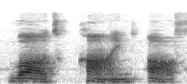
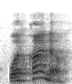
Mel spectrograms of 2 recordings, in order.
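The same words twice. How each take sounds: First: The words are said separately. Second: The words run together smoothly. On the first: The speaker calls it wrong. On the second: The speaker calls it right. "we say"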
